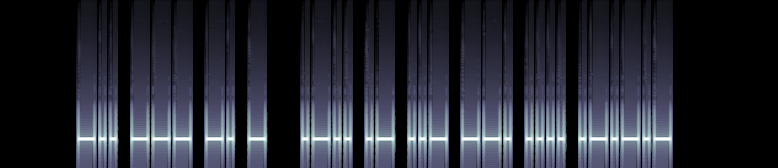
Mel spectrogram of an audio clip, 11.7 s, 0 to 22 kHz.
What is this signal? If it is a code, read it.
Morse code, heard as a keyed tone, about 15 wpm, 700 Hz. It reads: DONT LAUGH.
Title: Sentences from Top 500 Words 15wpm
